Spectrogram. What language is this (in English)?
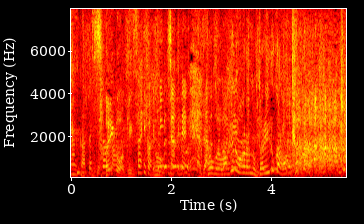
Japanese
